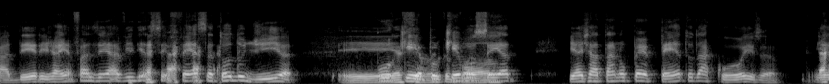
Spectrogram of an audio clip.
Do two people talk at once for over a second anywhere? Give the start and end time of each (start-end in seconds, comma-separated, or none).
3.8-5.1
